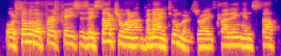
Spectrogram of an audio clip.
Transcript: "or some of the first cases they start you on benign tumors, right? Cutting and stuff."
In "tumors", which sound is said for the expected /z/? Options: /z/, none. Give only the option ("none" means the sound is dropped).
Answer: /z/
